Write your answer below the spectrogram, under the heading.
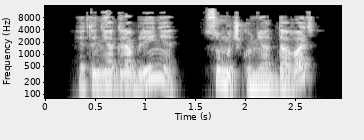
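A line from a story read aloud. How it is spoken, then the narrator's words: Young lady's timid question. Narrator (Russian): робко спросила барышня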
